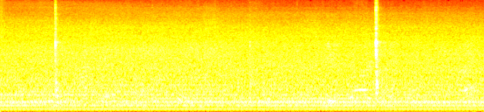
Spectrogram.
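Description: Cable connectors click and clack.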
